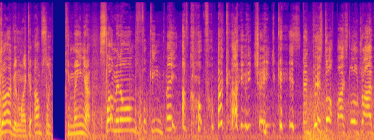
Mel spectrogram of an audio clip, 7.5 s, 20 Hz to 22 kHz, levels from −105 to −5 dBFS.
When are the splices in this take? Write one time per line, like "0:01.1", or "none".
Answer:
0:03.2
0:06.0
